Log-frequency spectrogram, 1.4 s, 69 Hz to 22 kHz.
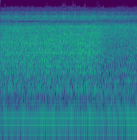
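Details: Dodge Ram 1500 with start-up problems, after fuse/TIPM fuel relay fix: even idle with a steady low hum and no misses, ticks or stumbles; engine runs smoothly.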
